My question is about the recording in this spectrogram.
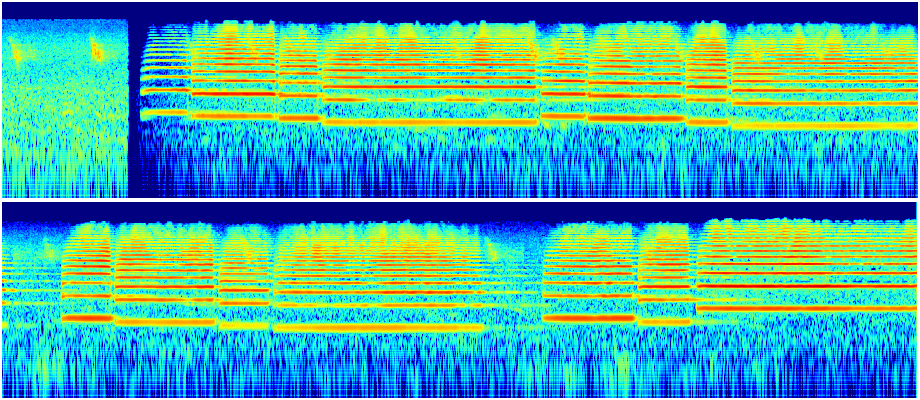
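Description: A trumpet plays the tower's daily noon call: a slow melody of held notes, with two short breaks, ending on a long, higher held note.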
